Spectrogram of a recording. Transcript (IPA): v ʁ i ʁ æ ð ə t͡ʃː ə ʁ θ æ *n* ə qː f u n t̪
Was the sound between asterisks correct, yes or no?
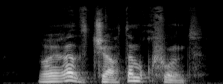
no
